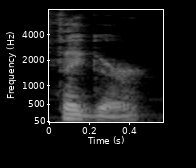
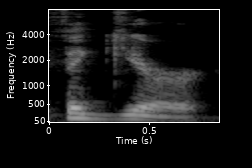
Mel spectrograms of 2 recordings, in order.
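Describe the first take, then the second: First: No y sound follows the g. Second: A y sound follows the g. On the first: "In British English, there's no Y sound, so it's figure" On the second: "In American English, you do a, like a Y sound right after the G"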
